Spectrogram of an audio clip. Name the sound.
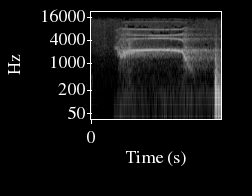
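woman's terrified scream, horror story sound effect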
